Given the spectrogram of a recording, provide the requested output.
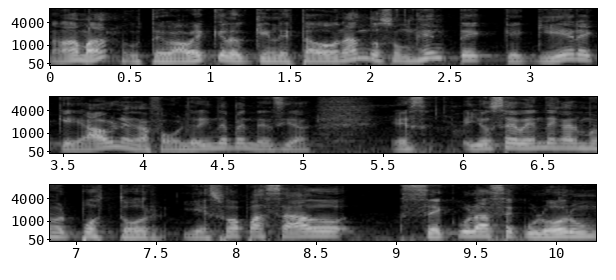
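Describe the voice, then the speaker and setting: He has an ordinary speaking voice with fairly high pitch for a man. His intonation is lively, at a moderate pace. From Puerto Rico, Isabela. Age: 30s. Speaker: physician and senate candidate. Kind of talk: political panel discussion.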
